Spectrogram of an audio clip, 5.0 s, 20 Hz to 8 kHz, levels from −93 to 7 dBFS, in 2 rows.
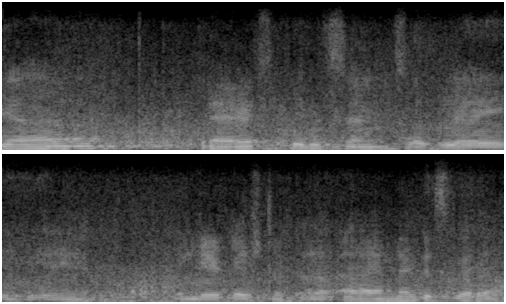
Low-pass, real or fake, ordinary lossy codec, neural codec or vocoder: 7.2 kHz; fake; Opus, 16 kbps; codec, 16 kHz, 2 kbps, X-Codec, HuBERT features, trained on general audio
